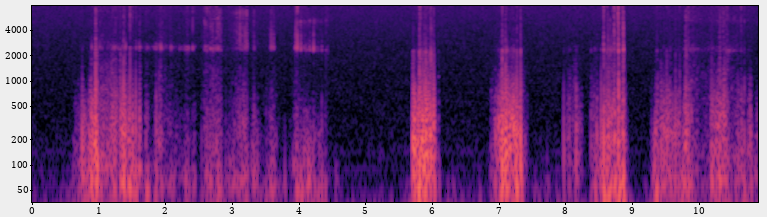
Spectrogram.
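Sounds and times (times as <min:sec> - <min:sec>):
delicate scratching strokes: 0:00.7 - 0:04.5, 0:05.7 - 0:06.2, 0:06.9 - 0:10.8.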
